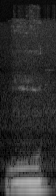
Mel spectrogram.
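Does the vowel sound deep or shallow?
deep. The vowel sounds deep, with a lowered throat. The speaker calls it right.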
